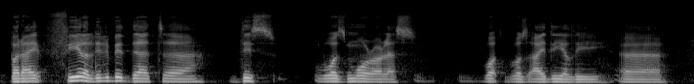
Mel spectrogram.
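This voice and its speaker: Fairly slow and fairly even in intonation, a man speaks. His pitch sits in the medium range. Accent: Hungarian. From Hungary. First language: Hungarian. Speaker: panelist, culture funding expert. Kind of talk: panel discussion question. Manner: halting, many fillers and restarts.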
